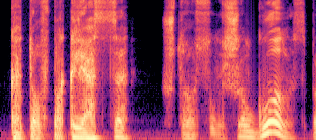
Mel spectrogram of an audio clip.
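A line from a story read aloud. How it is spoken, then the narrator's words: Whisper. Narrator (Russian): прошептал он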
